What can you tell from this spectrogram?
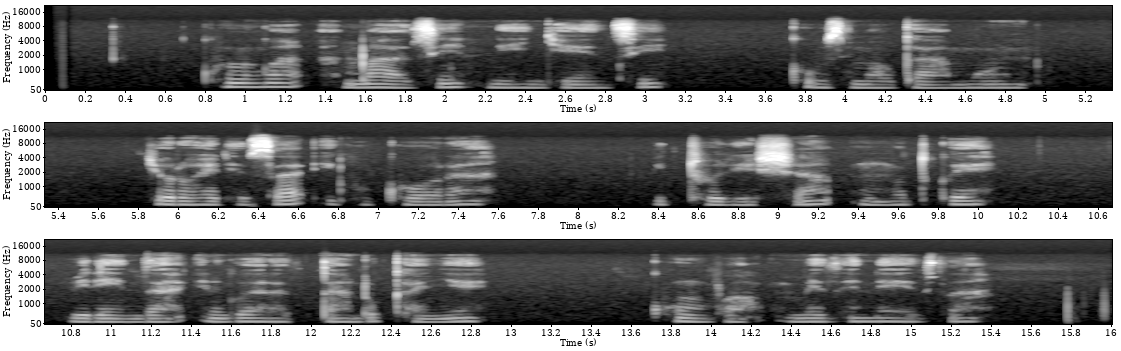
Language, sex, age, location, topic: Kinyarwanda, female, 25-35, Kigali, health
